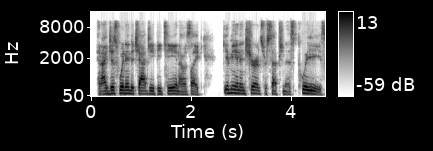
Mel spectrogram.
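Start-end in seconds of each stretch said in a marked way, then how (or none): 2.6-4.7 put-on pleading voice, higher pitch. Retelling a request made to ChatGPT for a receptionist: retelling a plea. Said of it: "I was pleading at this point".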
